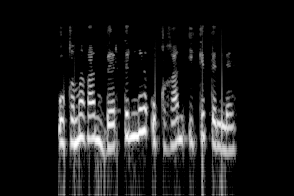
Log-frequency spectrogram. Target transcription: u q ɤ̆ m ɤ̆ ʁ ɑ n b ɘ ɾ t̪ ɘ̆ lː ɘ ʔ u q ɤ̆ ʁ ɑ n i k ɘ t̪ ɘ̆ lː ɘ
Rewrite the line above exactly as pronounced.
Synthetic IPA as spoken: u q ɤ̆ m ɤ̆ ʁ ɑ n b ɘ ɾ t̪ ɘ̆ lː ɘ ʔ u q ɤ̆ ʁ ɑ n i k ɘ t̪ ɘ̆ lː ɘ

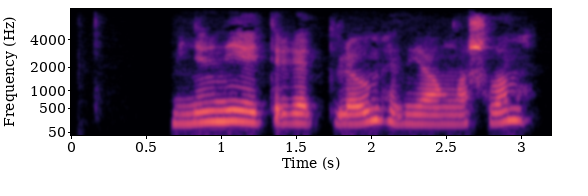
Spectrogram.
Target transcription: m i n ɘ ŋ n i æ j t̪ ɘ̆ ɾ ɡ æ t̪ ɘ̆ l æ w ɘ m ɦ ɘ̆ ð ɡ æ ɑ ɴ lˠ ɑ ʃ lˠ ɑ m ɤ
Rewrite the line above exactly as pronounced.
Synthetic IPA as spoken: m i n ɘ ŋ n i æ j t̪ ɘ̆ ɾ ɡ æ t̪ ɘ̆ l æ w ɘ m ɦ ɘ̆ ð ɡ æ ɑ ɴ lˠ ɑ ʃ lˠ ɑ m ɤ

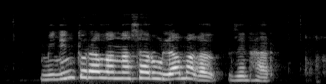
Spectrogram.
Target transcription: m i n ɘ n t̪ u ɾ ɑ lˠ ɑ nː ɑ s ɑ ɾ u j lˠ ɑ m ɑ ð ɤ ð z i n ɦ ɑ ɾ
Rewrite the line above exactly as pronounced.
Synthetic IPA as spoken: m i n ɘ ŋ t̪ u ɾ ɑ lˠ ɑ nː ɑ s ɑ ɾ u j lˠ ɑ m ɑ ʁ ɤ ð z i n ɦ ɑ ɾ

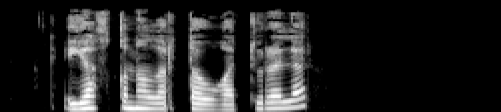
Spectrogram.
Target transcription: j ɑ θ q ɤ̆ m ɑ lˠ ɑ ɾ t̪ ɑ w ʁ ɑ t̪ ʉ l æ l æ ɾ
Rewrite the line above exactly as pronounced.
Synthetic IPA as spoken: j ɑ θ q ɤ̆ n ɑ lˠ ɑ ɾ t̪ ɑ w ʁ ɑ t̪ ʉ ɾ æ l æ ɾ

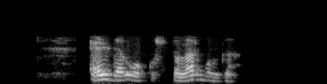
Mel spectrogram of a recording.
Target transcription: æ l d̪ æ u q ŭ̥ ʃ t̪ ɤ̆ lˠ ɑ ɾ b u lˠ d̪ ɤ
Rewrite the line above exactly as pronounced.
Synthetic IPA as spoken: æ l d̪ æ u q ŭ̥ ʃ t̪ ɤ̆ lˠ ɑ ɾ b u lˠ d̪ ɤ

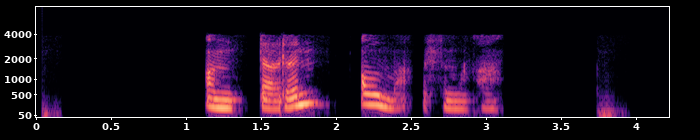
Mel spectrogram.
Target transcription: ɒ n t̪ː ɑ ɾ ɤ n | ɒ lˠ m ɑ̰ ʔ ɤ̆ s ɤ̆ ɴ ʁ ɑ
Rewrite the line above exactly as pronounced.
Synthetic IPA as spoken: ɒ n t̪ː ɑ ɾ ɤ n | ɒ lˠ m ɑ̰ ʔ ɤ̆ s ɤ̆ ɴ ʁ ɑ

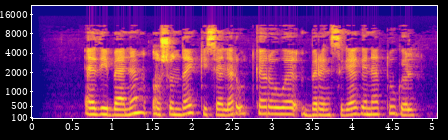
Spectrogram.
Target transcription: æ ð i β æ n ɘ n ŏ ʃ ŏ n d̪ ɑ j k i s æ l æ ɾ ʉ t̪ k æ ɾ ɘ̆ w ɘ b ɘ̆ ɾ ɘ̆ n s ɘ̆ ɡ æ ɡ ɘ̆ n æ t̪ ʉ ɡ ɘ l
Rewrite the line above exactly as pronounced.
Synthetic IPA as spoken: æ ð i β æ n ɘ ŋ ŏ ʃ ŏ n d̪ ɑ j k i s æ l æ ɾ ʉ t̪ k æ ɾ ɘ̆ w ɘ b ɘ̆ ɾ ɘ̆ n s ɘ̆ ɡ æ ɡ ɘ̆ n æ t̪ ʉ ɡ ɘ l

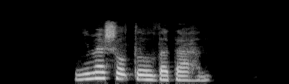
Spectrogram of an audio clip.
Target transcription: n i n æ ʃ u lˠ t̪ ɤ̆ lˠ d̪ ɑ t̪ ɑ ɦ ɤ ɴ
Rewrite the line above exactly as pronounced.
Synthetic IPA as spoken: n i m æ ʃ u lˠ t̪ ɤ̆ lˠ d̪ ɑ t̪ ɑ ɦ ɤ n

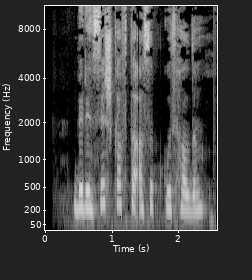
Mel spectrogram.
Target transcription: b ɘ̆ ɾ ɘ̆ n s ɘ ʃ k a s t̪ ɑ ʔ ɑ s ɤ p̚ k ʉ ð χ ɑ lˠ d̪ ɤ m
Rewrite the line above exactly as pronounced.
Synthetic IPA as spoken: b ɘ̆ ɾ ɘ̆ n s ɘ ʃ k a f t̪ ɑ ʔ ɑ s ɤ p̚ k ʉ ð h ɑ lˠ d̪ ɤ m

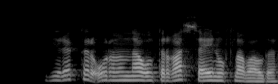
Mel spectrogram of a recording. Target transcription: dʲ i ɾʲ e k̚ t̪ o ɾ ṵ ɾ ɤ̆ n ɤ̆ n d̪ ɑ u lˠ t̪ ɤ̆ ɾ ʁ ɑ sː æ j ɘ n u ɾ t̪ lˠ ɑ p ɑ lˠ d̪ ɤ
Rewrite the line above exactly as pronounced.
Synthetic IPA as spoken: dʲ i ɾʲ e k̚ t̪ o ɾ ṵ ɾ ɤ̆ n ɤ̆ n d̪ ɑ u lˠ t̪ ɤ̆ ɾ ʁ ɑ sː æ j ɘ n u ɾ t̪ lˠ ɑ p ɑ lˠ d̪ ɤ

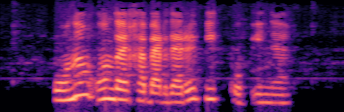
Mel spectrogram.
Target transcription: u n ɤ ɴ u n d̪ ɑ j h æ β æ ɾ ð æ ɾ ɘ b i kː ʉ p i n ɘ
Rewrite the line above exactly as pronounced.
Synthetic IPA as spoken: u n ɤ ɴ u n d̪ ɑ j χ æ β æ ɾ ð æ ɾ ɘ b i kː ʉ p i n ɘ

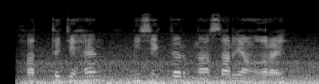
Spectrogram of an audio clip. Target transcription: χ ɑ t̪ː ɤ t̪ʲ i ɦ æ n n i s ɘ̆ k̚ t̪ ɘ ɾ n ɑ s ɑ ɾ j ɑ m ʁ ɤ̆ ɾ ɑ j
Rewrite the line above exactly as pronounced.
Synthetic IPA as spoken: χ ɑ t̪ː ɤ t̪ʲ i ɦ æ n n i s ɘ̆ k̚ t̪ ɘ ɾ n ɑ s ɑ ɾ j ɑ ɴ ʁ ɤ̆ ɾ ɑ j

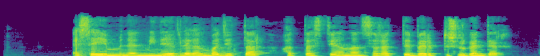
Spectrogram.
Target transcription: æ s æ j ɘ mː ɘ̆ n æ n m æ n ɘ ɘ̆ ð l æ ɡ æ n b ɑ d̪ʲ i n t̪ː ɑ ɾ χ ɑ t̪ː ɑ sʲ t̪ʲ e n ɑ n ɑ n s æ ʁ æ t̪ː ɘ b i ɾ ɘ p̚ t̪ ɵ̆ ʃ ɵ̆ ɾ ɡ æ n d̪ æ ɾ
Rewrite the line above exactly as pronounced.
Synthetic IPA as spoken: æ s æ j ɘ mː ɘ̆ n æ n m i n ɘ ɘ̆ ð l æ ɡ æ n b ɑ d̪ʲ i t̪ː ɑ ɾ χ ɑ t̪ː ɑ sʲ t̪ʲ e n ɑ n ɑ n s æ ʁ æ t̪ː ɘ b æ ɾ ɘ p̚ t̪ ɵ̆ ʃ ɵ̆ ɾ ɡ æ n d̪ æ ɾ

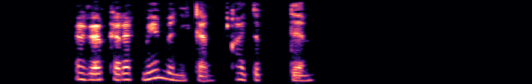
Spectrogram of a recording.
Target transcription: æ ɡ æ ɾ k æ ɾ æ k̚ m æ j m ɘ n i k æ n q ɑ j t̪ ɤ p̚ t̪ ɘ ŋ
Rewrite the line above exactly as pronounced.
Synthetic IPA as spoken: æ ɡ æ ɾ k æ ɾ æ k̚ m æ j m ɘ n i k æ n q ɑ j t̪ ɤ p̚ t̪ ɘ m

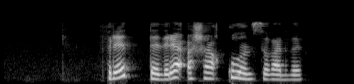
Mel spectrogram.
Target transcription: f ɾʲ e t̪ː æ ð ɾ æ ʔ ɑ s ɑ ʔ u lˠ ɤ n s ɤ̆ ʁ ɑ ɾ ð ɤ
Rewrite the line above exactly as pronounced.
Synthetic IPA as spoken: f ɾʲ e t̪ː æ ð ɾ æ ʔ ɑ ʃ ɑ q u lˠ ɤ n s ɤ̆ ʁ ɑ ɾ ð ɤ

